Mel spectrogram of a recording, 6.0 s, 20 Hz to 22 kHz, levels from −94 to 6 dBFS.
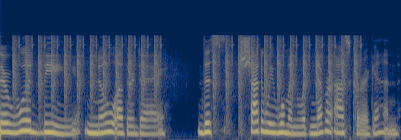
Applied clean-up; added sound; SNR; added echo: none; Gunshot, gunfire; 19 dB; none.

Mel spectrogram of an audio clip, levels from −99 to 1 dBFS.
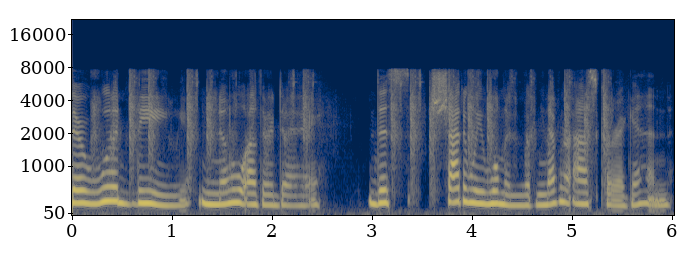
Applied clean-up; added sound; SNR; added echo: neural diffusion model UNIVERSE++.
